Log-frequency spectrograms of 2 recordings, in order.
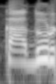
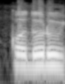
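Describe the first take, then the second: First: It is said as two syllables, Kadur. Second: It is said as three syllables, Kuduru. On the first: This is how the name is written. "Hindi में कादुर लिखा हुआ था" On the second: This is how local people say it. "लोगों ने जो pronounce किया उसे कुदुरु किया है"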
